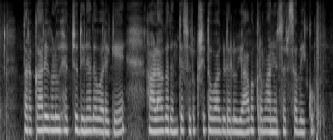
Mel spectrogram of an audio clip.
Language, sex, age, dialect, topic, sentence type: Kannada, female, 18-24, Mysore Kannada, agriculture, question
